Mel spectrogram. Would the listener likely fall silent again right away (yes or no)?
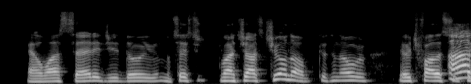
no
